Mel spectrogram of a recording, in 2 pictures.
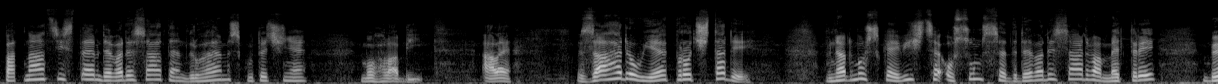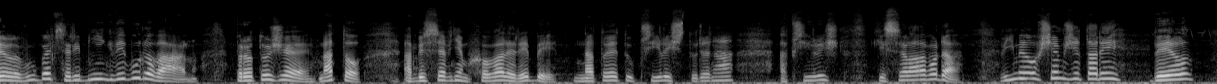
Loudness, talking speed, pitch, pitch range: -24 LUFS, 105 wpm, 200 Hz, 175-230 Hz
